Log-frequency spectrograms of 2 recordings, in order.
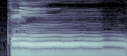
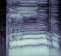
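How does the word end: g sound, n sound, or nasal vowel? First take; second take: nasal vowel; g sound. First: The word ends in a nasal vowel only. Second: The word ends with a g sound. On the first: The speaker calls it right. "यानी इसमें म और ग का उच्चारण ना हो" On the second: The speaker calls it wrong. "कई लोग क्लींग करके"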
